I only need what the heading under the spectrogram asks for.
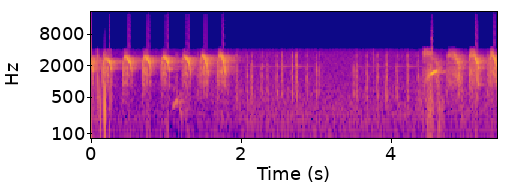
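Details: A pet male cockatiel dancing coyly for the bird in his mirror gives a rapid run of harsh, chirping calls, then a brief pause and a rising whistle.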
